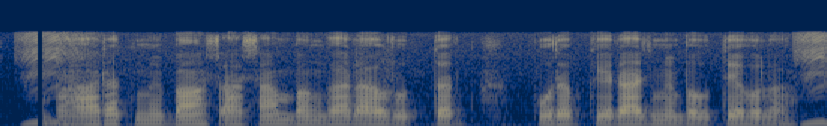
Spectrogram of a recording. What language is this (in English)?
Bhojpuri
